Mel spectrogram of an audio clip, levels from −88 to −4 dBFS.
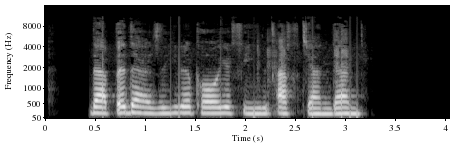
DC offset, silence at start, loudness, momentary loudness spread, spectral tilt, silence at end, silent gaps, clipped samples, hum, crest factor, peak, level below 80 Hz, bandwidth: under 0.1%; 0.45 s; -19 LUFS; 7 LU; -7.5 dB/octave; 0.9 s; none; under 0.1%; none; 18 dB; -2 dBFS; -52 dBFS; 9.2 kHz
